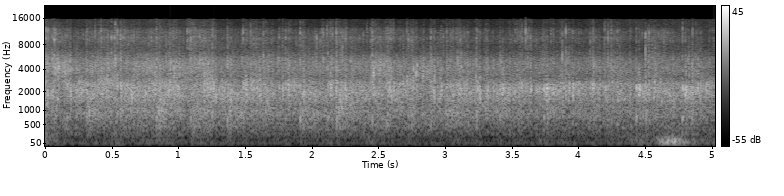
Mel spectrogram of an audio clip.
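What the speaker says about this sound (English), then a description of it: "Let's give the Lord a hand clap right now." A church congregation claps together at a Sunday evening service, a steady, dense wash of hand clapping filling the room from start to finish with no voices on top.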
